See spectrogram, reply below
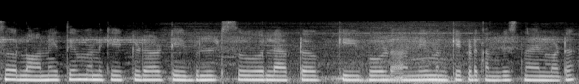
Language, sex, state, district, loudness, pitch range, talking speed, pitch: Telugu, female, Andhra Pradesh, Chittoor, -12 LUFS, 205-210 Hz, 115 wpm, 205 Hz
